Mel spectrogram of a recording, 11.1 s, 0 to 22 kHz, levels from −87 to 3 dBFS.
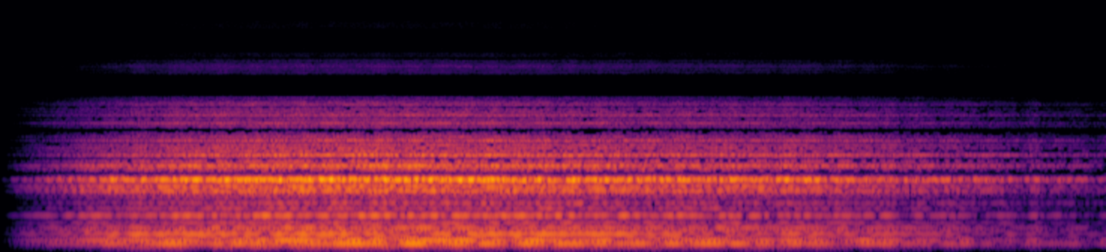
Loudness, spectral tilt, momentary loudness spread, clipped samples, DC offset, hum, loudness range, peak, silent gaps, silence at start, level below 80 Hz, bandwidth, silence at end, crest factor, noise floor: -22 LUFS; -7 dB/octave; 18 LU; under 0.1%; under 0.1%; none; 9 LU; -6 dBFS; none; 0.45 s; -62 dBFS; 8.6 kHz; 0.05 s; 16 dB; -50 dBFS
